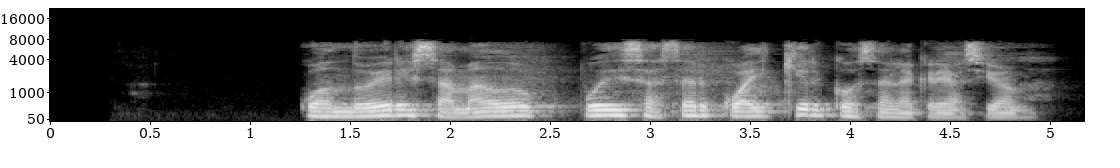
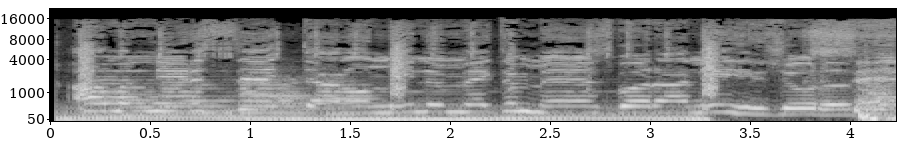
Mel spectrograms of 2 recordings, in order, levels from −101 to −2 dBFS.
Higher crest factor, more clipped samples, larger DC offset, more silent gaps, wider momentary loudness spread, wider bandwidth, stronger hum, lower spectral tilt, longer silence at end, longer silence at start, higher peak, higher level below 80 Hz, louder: about the same, 16 dB vs 16 dB; neither; neither; neither; first, 8 LU vs 4 LU; second, 8 kHz vs 16.5 kHz; neither; first, -5 dB/octave vs -3.5 dB/octave; first, 0.25 s vs 0 s; first, 1.3 s vs 0 s; about the same, -2 dBFS vs -4 dBFS; second, -56 dBFS vs -26 dBFS; about the same, -18 LUFS vs -20 LUFS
